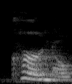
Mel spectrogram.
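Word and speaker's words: colonel: Kernel. Tem nada a ver com a escrita, tá? A escrita é coronel. Isso aqui a pronúncia é kernel, marcando o L no final.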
